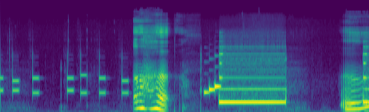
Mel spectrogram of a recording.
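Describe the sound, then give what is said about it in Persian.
A telephone is dialled with a quick series of keypad beeps. After a brief voice, a single long, steady ringing tone follows, and people talk around it. “گمش کن باش که من پنجه تلفن کنم بگویم که بیایه باز میرم سراغ برشتری و برش بگم که کارش بد است. خب باش که به پنجه تلفون کنم.”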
